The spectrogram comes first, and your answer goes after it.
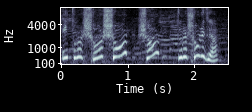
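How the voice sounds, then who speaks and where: Using a put-on character voice, a woman squeaks at an extremely high pitch and a moderate pace. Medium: audio drama. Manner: warm, affectionate, bossy.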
